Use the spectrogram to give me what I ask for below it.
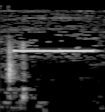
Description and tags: click beep long
turning off my fan
beep, click, long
